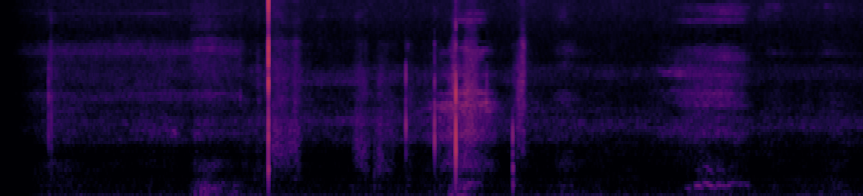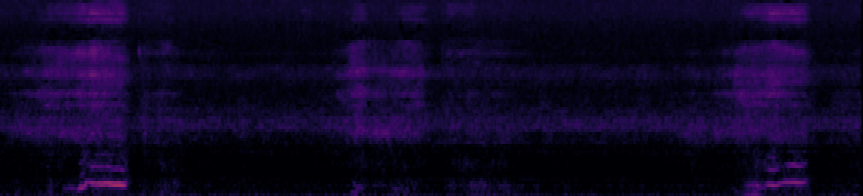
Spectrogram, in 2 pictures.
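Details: Ali, a sleeping pup, snores softly indoors: raspy, breathy snorts every two to three seconds, some fainter than others, over a quiet room hum with a few small clicks.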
